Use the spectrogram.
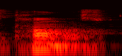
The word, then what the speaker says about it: Thomas: or my name is thomas no h is silent thomas now another example h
